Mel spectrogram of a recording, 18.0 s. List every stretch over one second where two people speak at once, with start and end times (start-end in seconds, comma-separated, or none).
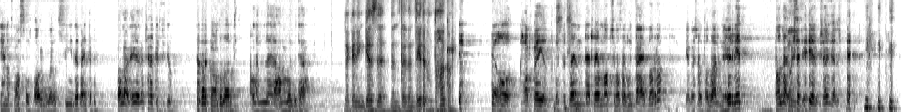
none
